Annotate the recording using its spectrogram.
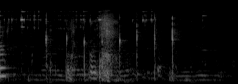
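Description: A rapid, uneven run of sharp clicks, several a second, made to call a dog over.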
